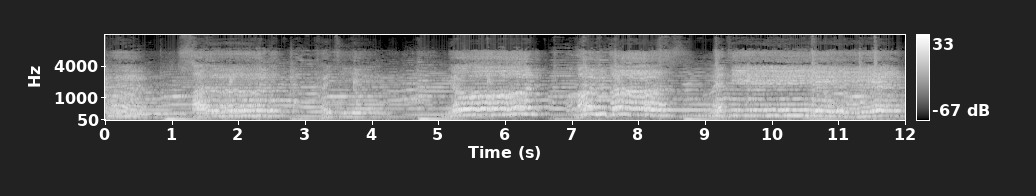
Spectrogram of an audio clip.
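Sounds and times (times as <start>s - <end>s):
harmonium drone: 0.0s - 12.0s.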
